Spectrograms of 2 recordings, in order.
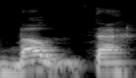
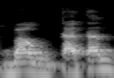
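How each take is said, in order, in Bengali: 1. শব্দটি ছোট 'h' ধ্বনি দিয়ে শেষ হয়। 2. শব্দটি নাসিক্য 'tan' দিয়ে শেষ হয়।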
